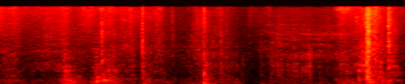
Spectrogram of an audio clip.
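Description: Cardboard shoe boxes being handled, with a few short knocks and scrapes as one box is fitted into another.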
